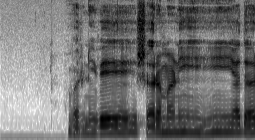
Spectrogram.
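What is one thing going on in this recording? A man chants in a sustained, melodic voice close to a microphone.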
